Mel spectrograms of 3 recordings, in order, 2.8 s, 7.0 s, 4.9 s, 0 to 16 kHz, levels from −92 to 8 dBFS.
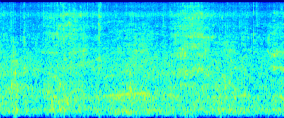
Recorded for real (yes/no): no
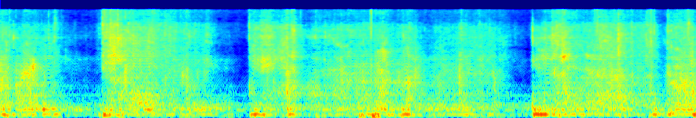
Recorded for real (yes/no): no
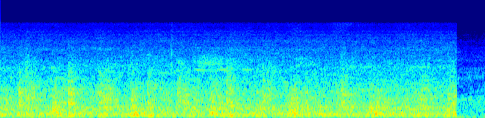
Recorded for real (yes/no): no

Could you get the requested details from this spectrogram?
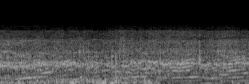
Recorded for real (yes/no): yes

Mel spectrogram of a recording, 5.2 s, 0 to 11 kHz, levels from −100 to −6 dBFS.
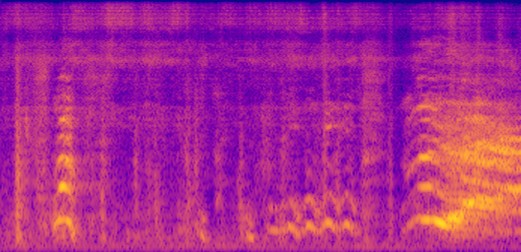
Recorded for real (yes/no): no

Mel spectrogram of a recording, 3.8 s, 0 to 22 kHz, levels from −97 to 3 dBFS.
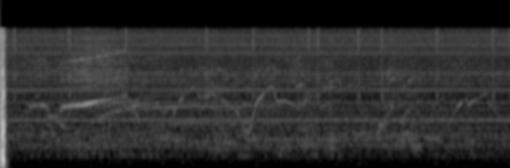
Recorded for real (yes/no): yes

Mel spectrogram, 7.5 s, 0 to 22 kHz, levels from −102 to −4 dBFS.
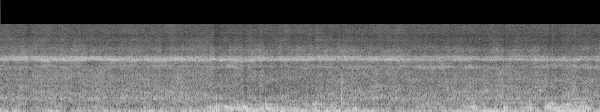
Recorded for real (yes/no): no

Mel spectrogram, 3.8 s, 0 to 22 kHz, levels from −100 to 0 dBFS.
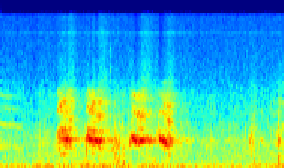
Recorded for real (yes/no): yes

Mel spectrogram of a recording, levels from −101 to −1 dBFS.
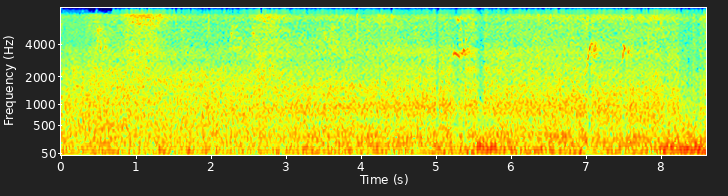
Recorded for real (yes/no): yes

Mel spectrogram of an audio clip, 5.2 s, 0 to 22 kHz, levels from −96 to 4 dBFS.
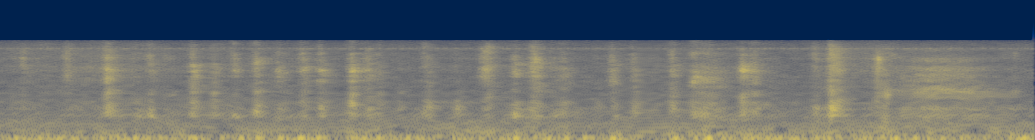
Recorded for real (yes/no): no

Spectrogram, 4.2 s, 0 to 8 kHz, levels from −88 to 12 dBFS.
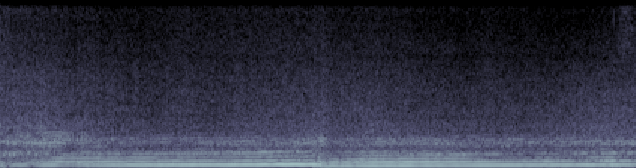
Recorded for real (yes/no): yes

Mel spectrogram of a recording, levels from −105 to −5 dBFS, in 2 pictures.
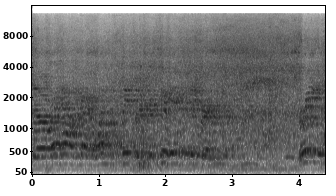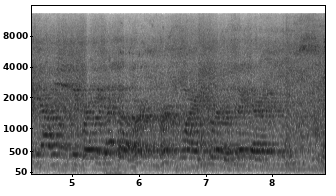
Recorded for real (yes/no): yes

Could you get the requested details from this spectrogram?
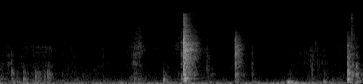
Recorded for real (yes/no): yes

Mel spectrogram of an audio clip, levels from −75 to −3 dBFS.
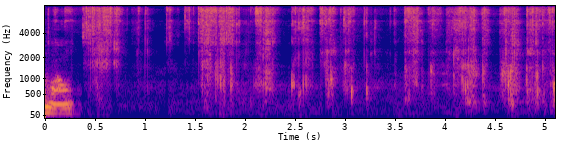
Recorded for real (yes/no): no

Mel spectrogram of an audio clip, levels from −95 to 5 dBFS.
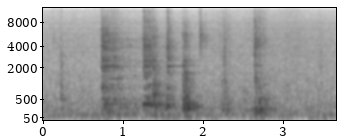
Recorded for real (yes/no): no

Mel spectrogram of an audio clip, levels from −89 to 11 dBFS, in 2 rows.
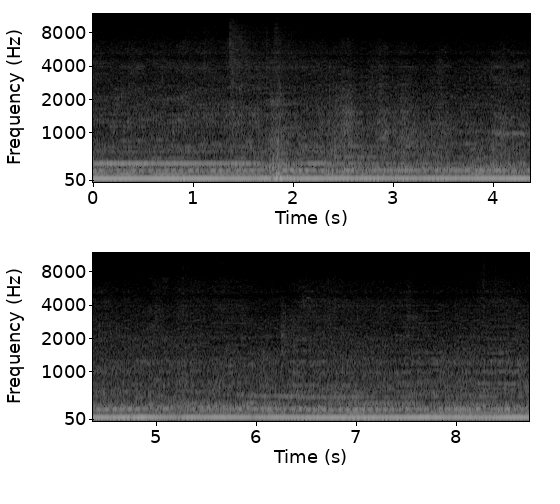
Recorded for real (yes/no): no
